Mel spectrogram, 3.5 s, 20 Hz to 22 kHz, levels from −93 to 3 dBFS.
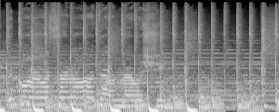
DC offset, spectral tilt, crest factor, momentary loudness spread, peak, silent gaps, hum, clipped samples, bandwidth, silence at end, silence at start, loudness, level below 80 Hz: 0.5%; -5 dB/octave; 10 dB; 7 LU; 0 dBFS; none; none; under 0.1%; over 20 kHz; 0 s; 0 s; -11 LUFS; -14 dBFS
